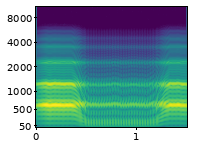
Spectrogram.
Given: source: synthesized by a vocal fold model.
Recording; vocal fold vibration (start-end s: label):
sustained vowel that changes in the middle
0.00-0.35 s: 122.8 Hz, open quotient 0.20
0.55-1.15 s: 63.2 Hz, open quotient 0.31
1.35-1.52 s: 122.8 Hz, open quotient 0.20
